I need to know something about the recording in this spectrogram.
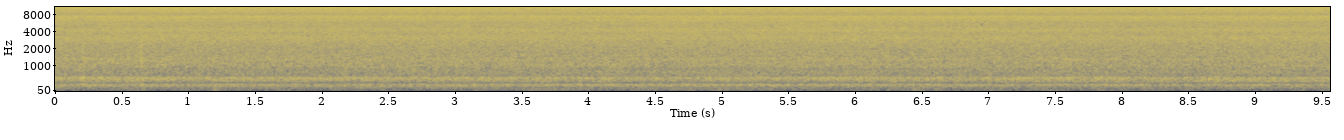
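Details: Caught honey bee swarm entering its new home: constant thick humming drone from many bees, level and unbroken for the whole stretch.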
